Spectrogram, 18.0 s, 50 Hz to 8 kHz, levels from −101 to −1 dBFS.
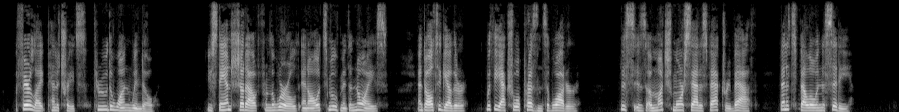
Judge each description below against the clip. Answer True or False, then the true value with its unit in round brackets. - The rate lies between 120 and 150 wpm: True (140 wpm)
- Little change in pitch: False (4.5 semitones)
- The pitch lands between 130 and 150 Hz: False (195 Hz)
